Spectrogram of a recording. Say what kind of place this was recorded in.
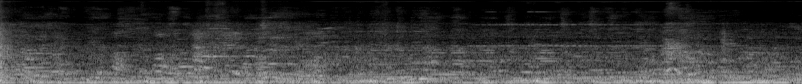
cafe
